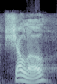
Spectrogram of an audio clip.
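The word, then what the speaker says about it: Show Low: post office box 1420 sholo that's spelled sh o w l Arizona 85901 that's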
